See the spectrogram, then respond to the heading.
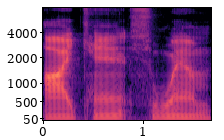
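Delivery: low, put-on flat deadpan monotone, "swim" drawn out. Telling a story, quoting Ben as he speaks, in the most monotone voice. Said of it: "in the most monotone voice".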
